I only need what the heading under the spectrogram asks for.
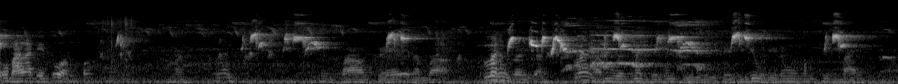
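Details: Red-whiskered bulbul song during practice on a day off: short, clear whistled phrases repeated in loose bursts, with men's speech running underneath.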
